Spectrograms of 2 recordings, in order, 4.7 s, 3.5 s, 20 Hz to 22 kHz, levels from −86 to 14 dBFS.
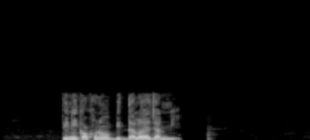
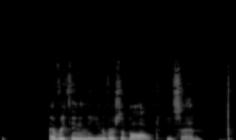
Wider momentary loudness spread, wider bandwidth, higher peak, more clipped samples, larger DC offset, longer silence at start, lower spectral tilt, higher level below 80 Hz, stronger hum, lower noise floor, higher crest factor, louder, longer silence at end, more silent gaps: second, 10 LU vs 14 LU; second, 7.6 kHz vs 12 kHz; first, -2 dBFS vs -16 dBFS; neither; neither; first, 0.95 s vs 0.75 s; about the same, -7 dB/octave vs -6.5 dB/octave; first, -62 dBFS vs -76 dBFS; neither; second, -84 dBFS vs under -90 dBFS; about the same, 16 dB vs 18 dB; first, -15 LUFS vs -33 LUFS; first, 2 s vs 0.1 s; neither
